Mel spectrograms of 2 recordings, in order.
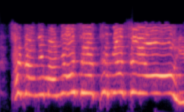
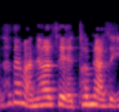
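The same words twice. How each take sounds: First: High, very loud shouted greeting; bursting through the door with a huge shout. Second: Said in the usual way. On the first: Retold or imitated. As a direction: yell it at the shop owner with full resolve. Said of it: "이 소리를 제가 했어요. 진짜 이렇게 소리를 질렀어요". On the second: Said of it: "이 소리를 한 게 아니라니까".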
